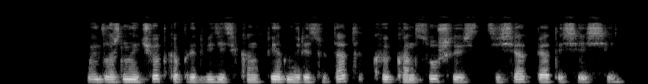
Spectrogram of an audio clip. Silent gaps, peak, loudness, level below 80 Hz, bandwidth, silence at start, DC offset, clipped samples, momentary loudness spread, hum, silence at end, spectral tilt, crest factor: none; -4 dBFS; -22 LUFS; -66 dBFS; 9.8 kHz; 0.9 s; under 0.1%; under 0.1%; 8 LU; none; 0.25 s; -5 dB/octave; 18 dB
